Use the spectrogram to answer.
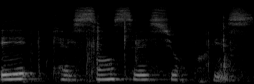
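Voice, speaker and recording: A woman with an Armenian accent and a fairly high pitch. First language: Armenian (speaking French). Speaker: tarot reader. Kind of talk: tarot reading.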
